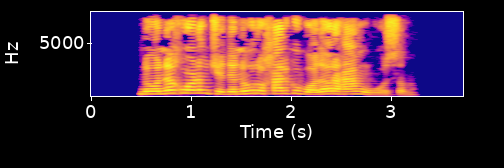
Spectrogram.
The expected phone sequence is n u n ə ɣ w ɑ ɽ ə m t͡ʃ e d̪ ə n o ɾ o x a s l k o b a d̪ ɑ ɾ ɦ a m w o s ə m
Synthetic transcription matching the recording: n o n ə ɣ w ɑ ɽ ə m t͡ʃ e d̪ ə n o ɾ o x a l k o b ɑ d̪ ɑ ɾ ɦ a m w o s ə m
